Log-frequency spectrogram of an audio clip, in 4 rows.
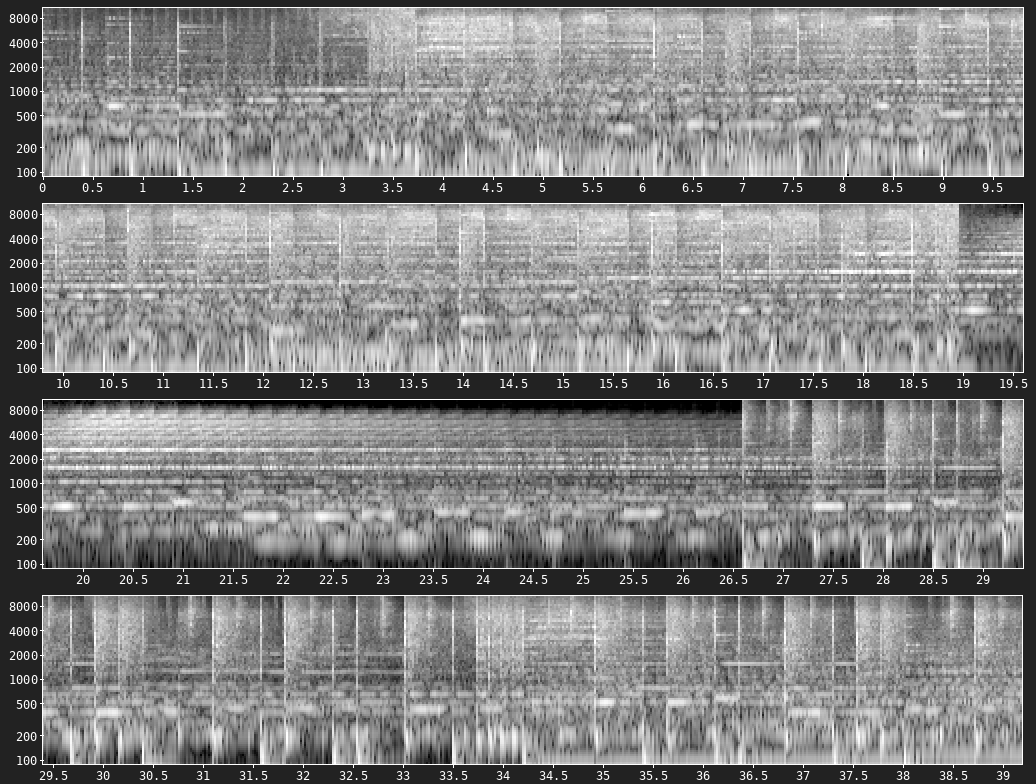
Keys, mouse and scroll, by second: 2.8 click, 4.8 click, 12.5 click, 18.0 click, 19.7 click, 25.6 click, 25.8 double click, 26.4 click, 27.7 alt+click, 31.0 click, 32.5 scroll up 1, 32.9 scroll down 1, 33.2 click, 35.0 alt+click, 37.3 alt+click, 38.0 ctrl+alt+click, 38.9 ctrl+r.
